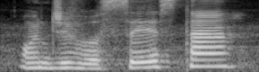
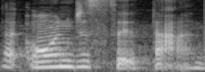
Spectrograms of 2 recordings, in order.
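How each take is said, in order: First: The words você and está are said in full. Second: The words você and está are shortened and reduced. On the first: The speaker calls it wrong. "most Brazilians would never say" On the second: The speaker calls it right. "This is the most common pronunciation"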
